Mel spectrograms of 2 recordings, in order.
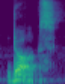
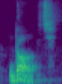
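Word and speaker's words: dogs: तो देखिए डॉग और इसमें एस लगा है, जी आया है, तो जी जब भी आए तो एस का उच्चारण क्या होगा, ज। तो यहाँ हम अब इसको पढ़ेंगे डॉग्स, क्या पढ़ेंगे, डॉग्स।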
